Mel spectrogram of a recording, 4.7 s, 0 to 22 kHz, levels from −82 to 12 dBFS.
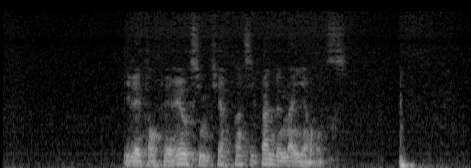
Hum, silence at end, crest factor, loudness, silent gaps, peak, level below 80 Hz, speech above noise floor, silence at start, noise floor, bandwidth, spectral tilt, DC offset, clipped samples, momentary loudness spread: none; 0.45 s; 20 dB; -27 LUFS; none; -10 dBFS; -40 dBFS; 31 dB; 1.25 s; -58 dBFS; 16.5 kHz; -7.5 dB/octave; under 0.1%; under 0.1%; 12 LU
